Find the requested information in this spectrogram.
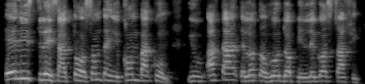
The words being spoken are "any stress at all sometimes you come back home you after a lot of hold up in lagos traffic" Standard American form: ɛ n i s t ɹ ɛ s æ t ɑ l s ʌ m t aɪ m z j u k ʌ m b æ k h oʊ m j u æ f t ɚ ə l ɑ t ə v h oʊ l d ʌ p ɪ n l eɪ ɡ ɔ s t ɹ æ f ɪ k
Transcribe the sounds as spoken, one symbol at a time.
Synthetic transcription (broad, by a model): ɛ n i s t ɹ ɛ s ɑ t ɑ l s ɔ m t aɪ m s j u k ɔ m b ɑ k h oʊ m j u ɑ f t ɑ ə l ɑ t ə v h oʊ l d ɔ p ɪ n l eɪ ɡ ɔ s t ɹ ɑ f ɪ k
